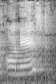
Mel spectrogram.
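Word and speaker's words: honest: एन ऑनेस्ट person. Okay. हमें H silent है यहाँ पे तो क्या बोलते हैं? ऑनेस्ट.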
